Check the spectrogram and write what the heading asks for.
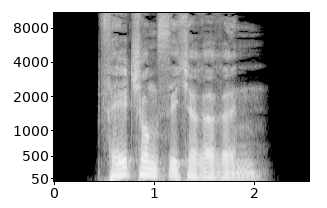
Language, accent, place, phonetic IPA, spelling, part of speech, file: German, Germany, Berlin, [ˈfɛlʃʊŋsˌzɪçəʁəʁən], fälschungssichereren, adjective, De-fälschungssichereren.ogg
- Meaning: inflection of fälschungssicher: 1. strong genitive masculine/neuter singular comparative degree 2. weak/mixed genitive/dative all-gender singular comparative degree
